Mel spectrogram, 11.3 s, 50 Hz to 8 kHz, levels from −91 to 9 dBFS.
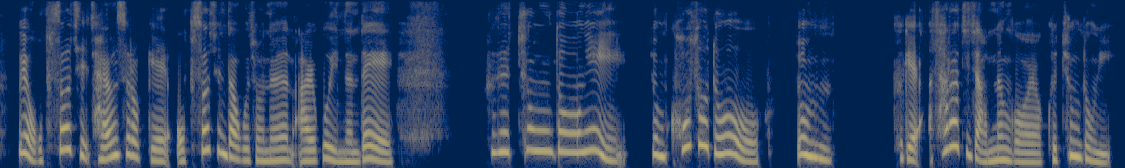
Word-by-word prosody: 그게 325 -3 +2
없어지 270 - -1
자연스럽게 230 -4 +1
없어진다고 240 - 0
저는 190 +1 -2
알고 185 +4 0
있는데 175 0 0 0.9
그게 335 +1 0
충동이 345 - 0 0.2
좀 275 -4 +3
커서도 310 - +1 0.3
좀 245 -9 +3 0.6
그게 215 -4 0 0.2
사라지지 370 - +1
않는 195 +2 0
거예요 160 -2 -3
그 200 - -3
충동이. 215 - 0
230 Hz, 250 characters per minute, -23 LUFS, -, 0.9 s, 좀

